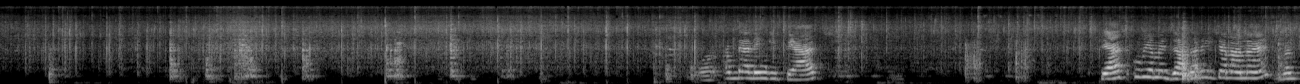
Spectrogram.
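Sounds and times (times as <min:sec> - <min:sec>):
food sizzling in hot oil: 0:00.0 - 0:13.0
metal spoon scraping pan: 0:01.7 - 0:05.4.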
